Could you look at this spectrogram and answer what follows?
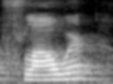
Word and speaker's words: flower: Em geral o OW tem som de AU, mas nem sempre, tem casos que tem som de OU. Então não se pode levar por regras, nem por tabelas de pronúncia, isso é tudo furado. Você tem que aprender cada palavra do jeito correto.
